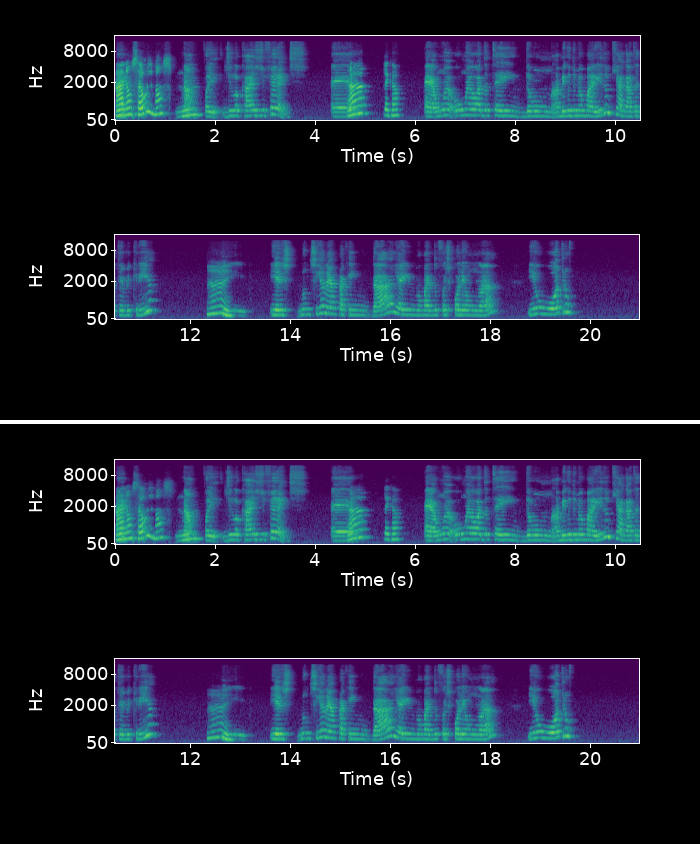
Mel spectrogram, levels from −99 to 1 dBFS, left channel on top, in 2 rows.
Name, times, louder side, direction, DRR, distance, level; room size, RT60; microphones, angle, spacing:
voice 1, 0.0-1.7 4.6-5.0 5.4-5.7 12.3-12.9, left 4 dB, 85° left, 0.6 m, -26 dB
voice 2, 1.2-3.8 4.3-4.8 6.2-11.3 12.6-13.1 13.6-18.1 18.8-19.6, right 1 dB, ahead, 2.0 m, -33 dB
10.0 x 3.9 x 3.9 m
head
